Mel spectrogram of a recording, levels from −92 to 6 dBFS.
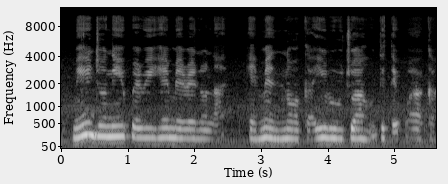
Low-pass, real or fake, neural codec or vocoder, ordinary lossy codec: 9.9 kHz; real; none; none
